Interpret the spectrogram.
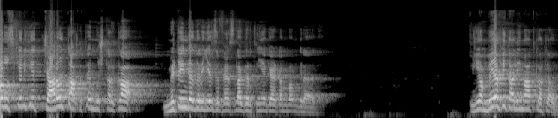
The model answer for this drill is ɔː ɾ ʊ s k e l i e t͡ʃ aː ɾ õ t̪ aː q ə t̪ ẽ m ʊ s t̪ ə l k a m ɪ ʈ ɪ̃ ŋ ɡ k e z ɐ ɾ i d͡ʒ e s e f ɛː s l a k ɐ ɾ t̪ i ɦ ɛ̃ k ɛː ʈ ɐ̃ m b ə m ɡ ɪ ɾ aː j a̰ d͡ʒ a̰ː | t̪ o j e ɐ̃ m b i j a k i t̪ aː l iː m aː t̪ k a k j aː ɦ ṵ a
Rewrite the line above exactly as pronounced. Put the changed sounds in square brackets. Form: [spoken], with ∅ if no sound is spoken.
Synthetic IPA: ɔː ɾ ʊ s k e l i e t͡ʃ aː ɾ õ t̪ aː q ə t̪ ẽ m ʊ [ʃ] t̪ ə [ɾ] k a m ɪ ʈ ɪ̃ ŋ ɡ k e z ɐ ɾ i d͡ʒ e s e f ɛː s l a k ɐ ɾ t̪ i ɦ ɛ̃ k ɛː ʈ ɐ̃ m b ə m ɡ ɪ ɾ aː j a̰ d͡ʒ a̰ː | t̪ o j e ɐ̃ m b i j a k i t̪ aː l iː m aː t̪ k a k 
